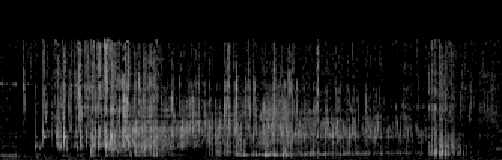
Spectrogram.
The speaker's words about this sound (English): Oui, let me pour the milk.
